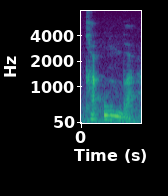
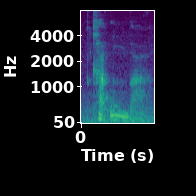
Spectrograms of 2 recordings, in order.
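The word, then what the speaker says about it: Kuumba: you about day 6 of Kwanzaa, which is pronounced Kaumba. Kaumba.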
